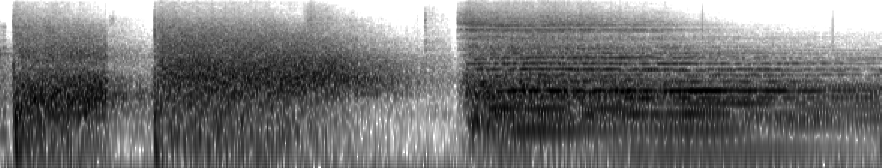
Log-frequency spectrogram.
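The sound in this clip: Two heavy shotgun blasts in a radio drama, fired by a gamekeeper at a wolf: loud booming cracks about a second apart, each trailing into a long decaying rumble, followed by a sustained tonal swell.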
